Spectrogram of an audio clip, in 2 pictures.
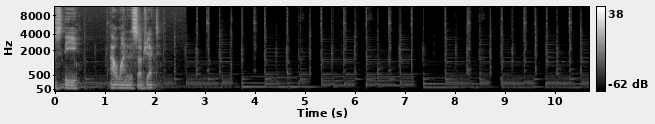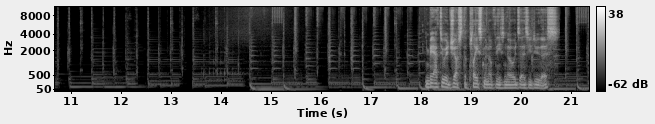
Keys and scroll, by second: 3.0-3.7 typing.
